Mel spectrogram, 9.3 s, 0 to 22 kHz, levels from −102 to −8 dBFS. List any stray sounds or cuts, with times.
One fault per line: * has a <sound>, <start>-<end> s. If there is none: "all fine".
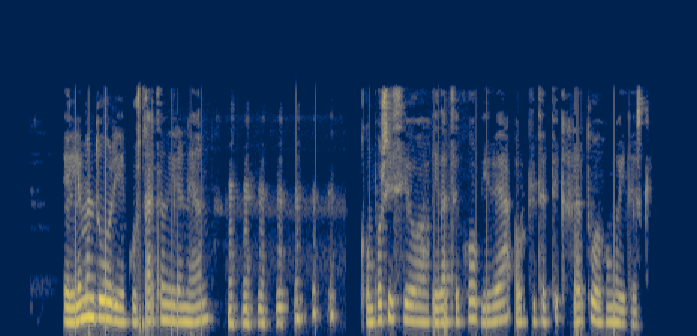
* has a laugh, 3.0-4.6 s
